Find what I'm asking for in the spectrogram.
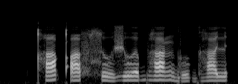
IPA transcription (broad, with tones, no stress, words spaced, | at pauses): qʰa˧˥˧qʼa˧˥fsu˧˩˧ ʒu˧˥ə̯bʱa˥ŋɡu˩˧˩ɡʱa˥lʲ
